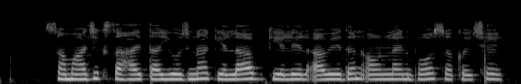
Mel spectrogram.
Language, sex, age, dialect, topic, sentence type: Maithili, female, 41-45, Bajjika, banking, question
